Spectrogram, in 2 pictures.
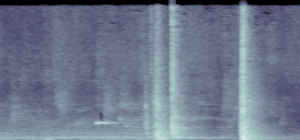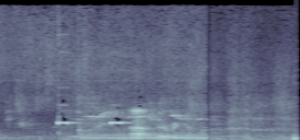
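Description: Microwave oven running with a steady hum, with a short high beep about a second in. There are clunks, and then a sharp click at about two and a half seconds as the hum stops. Two more short beeps follow a second or so later.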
